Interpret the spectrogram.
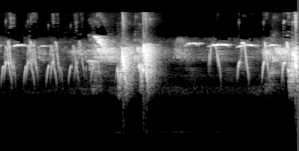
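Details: Bar-winged prinia (Prinia familiaris) in agitated, excited alarm-like calling, used as a lure in the forest: rapid, high, buzzy chirps in quick bursts, several notes each second, with a few sharp clicks.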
